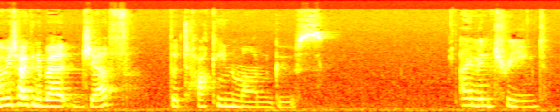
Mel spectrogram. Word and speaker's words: Gef: a lot creepier than Gef the Talking Mongoose, because I hear the name Gef and I just think like, oh, Jeff, like that's my friend's dad's name.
